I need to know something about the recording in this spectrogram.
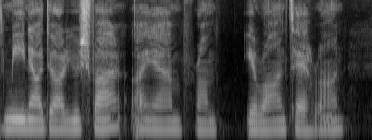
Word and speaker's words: Iran: Iran is how you pronounce it.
